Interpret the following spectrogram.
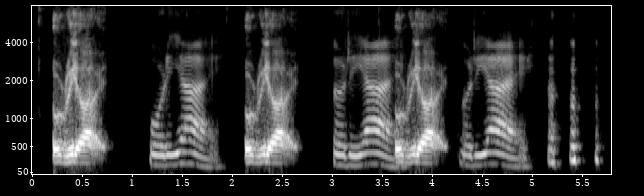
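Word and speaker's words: aurei: But when it's used in the plural form, so you've got a lot of those gold coins from the Roman Empire, it's pronounced like Uriai, Uriai, uriai, Uriai, uriai.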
